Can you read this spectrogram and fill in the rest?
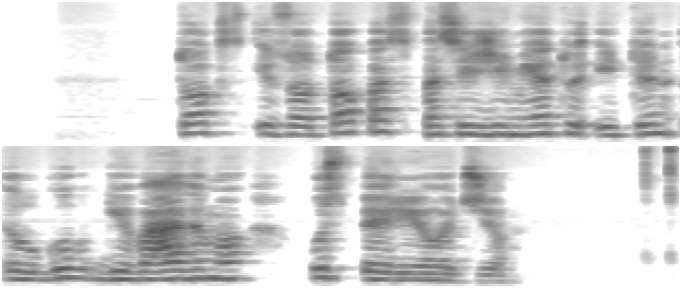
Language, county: Lithuanian, Vilnius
